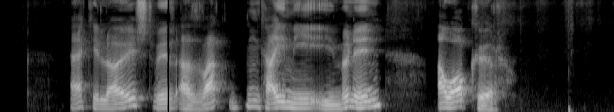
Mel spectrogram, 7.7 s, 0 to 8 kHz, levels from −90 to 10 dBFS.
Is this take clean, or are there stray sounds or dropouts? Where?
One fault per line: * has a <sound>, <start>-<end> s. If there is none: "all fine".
* has a dropout, 2.1-2.1 s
